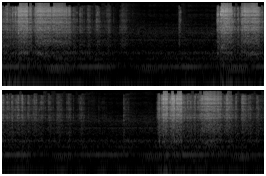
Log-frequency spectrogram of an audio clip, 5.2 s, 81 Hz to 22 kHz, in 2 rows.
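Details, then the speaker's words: Tamiya Mini 4WD Super 1 chassis gearbox turned by hand with a yellow gear meshed to a 32-tooth gear: short scratchy crackling bursts instead of a smooth whirr; mismatched gear pairing meshing roughly, worse with the motor. "nggak enak didengarnya gitu Jadi kurang lancar gitu ya apalagi udah ketemu gir ini ditambah lagi pakai dinamo jadinya kayak kresek-kresek gitu nggak enak bunyinya"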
